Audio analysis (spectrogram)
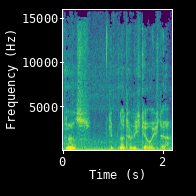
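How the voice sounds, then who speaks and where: An actor playing a seasoned older police detective in a crime radio drama, speaking in a deliberate, thoughtful way. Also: male voice, very deep voice, expressive, gravelly, a little hiss or hum, full character voice. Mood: pensive, sober.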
